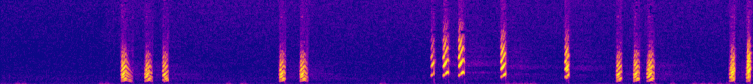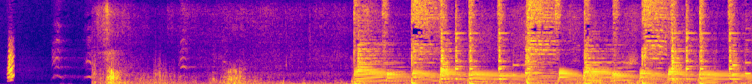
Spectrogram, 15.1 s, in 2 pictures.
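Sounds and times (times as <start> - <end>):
bird calling in harsh notes: 1.1 - 1.8, 2.7 - 3.2, 4.2 - 8.5.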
